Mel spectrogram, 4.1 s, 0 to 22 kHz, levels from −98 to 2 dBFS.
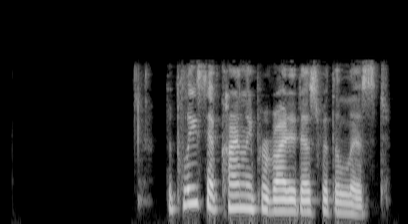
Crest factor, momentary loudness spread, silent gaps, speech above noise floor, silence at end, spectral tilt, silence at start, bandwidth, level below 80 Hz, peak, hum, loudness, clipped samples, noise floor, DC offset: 20 dB; 9 LU; none; over 69 dB; 0.2 s; -4 dB/octave; 1.35 s; 8.2 kHz; -64 dBFS; -4 dBFS; none; -21 LUFS; under 0.1%; under -90 dBFS; under 0.1%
